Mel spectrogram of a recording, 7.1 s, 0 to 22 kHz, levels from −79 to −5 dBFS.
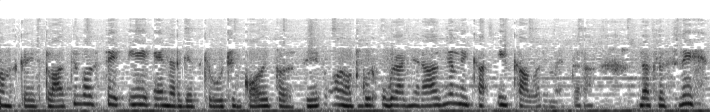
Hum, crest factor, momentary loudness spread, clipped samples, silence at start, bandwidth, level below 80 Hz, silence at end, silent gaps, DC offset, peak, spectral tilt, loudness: none; 12 dB; 9 LU; under 0.1%; 0 s; 11.5 kHz; -26 dBFS; 0 s; none; under 0.1%; -4 dBFS; -5.5 dB/octave; -17 LUFS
